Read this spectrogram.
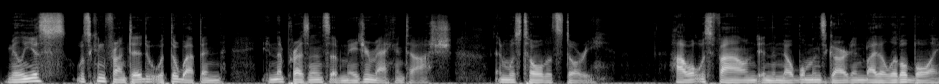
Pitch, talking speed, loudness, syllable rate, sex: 100 Hz, 180 wpm, -18 LUFS, 5.6 syllables/s, male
